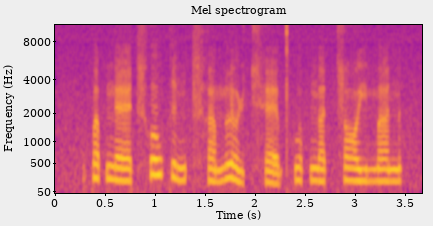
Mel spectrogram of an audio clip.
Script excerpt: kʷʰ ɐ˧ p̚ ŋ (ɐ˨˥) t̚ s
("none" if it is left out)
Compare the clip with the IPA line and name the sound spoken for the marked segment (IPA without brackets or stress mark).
ɐ˨˥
